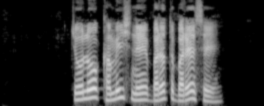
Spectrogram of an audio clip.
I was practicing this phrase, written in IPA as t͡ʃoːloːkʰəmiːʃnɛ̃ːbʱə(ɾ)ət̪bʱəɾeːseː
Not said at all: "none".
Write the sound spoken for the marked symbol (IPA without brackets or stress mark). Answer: ɾ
